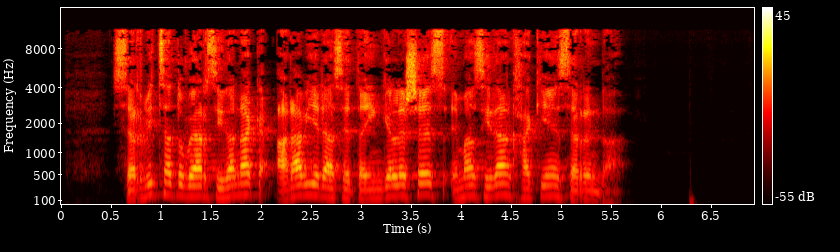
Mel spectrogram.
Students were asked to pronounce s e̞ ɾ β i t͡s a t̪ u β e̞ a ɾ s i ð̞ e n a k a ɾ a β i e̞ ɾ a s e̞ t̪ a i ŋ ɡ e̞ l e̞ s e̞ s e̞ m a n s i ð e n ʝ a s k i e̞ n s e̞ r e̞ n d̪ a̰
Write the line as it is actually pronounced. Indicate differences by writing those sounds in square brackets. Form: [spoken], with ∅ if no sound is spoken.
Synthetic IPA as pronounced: s e̞ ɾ β i t͡s a t̪ u β e̞ a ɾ s i ð̞ e n a k a ɾ a β i e̞ ɾ a s e̞ t̪ a i ŋ ɡ e̞ l e̞ s e̞ s e̞ m a n s i ð e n ʝ a [∅] k i e̞ n s e̞ r e̞ n d̪ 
